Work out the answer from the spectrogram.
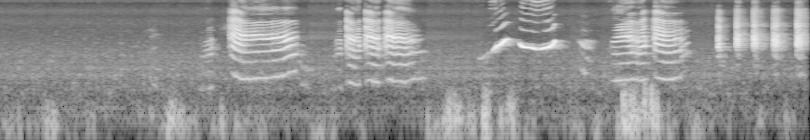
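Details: An Indian ringneck parrot calling in its natural voice: long screechy arched squawks, a whistled rising-falling note, more rasping squawks, then quick sharp chirps at the end, with faint low knocks.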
